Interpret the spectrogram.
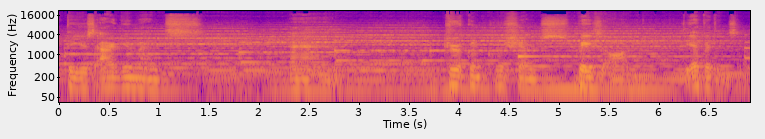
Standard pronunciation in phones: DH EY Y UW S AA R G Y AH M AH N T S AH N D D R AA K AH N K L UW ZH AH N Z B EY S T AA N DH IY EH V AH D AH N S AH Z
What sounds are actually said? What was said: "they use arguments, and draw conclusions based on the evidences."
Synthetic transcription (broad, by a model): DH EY Y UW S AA R G Y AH M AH N T S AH N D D R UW K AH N K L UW SH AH N S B EY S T AA N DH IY EH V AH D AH N S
